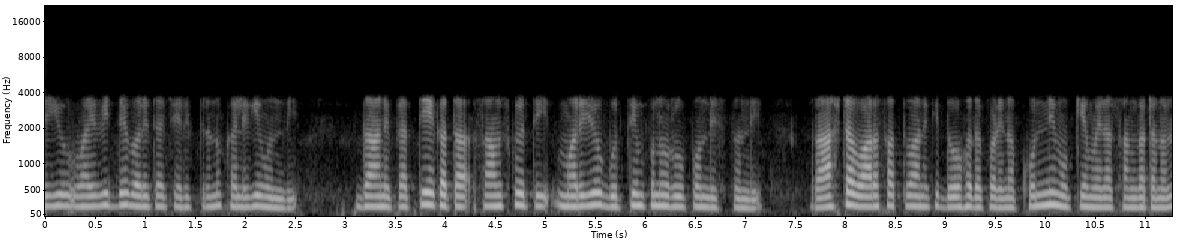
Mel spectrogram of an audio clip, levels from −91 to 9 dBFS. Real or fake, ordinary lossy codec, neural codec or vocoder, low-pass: fake; Opus, 32 kbps; codec, 16 kHz, 4.8 kbps, FACodec; 3.6 kHz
